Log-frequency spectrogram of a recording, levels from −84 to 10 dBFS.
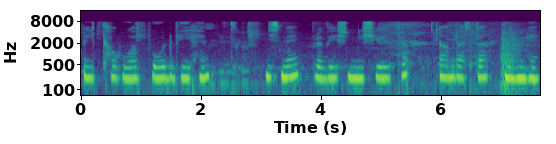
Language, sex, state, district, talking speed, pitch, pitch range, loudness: Hindi, female, Himachal Pradesh, Shimla, 95 wpm, 215 Hz, 210-225 Hz, -14 LUFS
